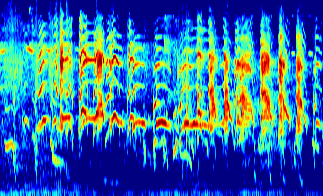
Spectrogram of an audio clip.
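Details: A female dog carrying her newborn puppies in her mouth from a pagoda stupa in Siem Reap. Loud, dense chorus of piercing squealing whimpers, about three a second, rising and falling, with a rough edge on some cries.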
